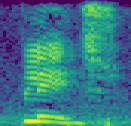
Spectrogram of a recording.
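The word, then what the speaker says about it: pledge: अब ये है पी एल ई डी जी ई प्लेज प्लेज़ मतलब कसम शपथ ये जो हम लेते हैं। तो देखो डी जी आया तो पी एल ई प्ले ये जा की वॉइस निकालेगा और मैंने क्या बोला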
